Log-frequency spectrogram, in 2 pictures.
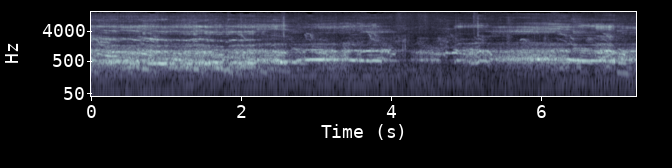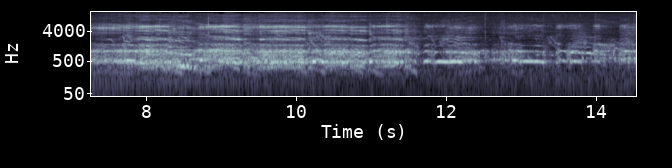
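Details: Eerie howling of howler monkeys at Quepos, Costa Rica: overlapping gruff, throaty roars rising and falling in long waves, briefly dipping in loudness before the group chorus returns strongly.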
